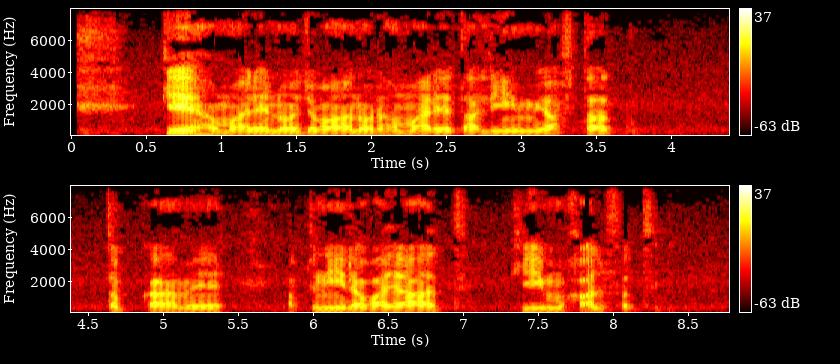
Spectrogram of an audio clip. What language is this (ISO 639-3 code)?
urd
